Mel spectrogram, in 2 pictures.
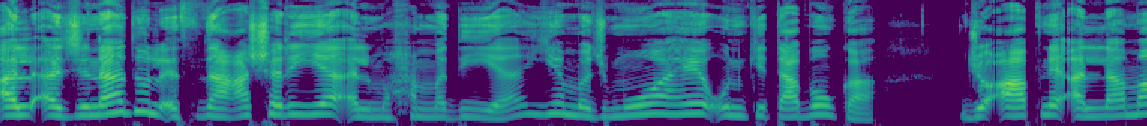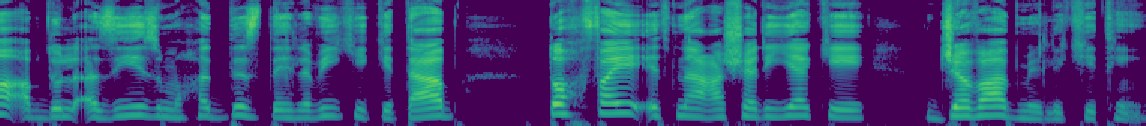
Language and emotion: Urdu, neutral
